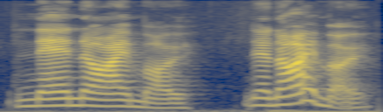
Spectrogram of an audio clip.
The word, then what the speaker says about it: Nanaimo: She said how I pronounce it. Nanaimo.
